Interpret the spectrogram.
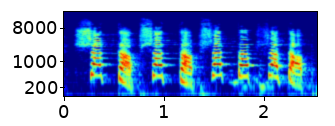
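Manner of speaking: put-on high, insistent Israeli-accented outburst. Israeli friend cutting off her grieving friend's rant, Israeli accent. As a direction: fire it off four times in an Israeli accent, high and sharp. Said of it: "with her Israeli accent, says".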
